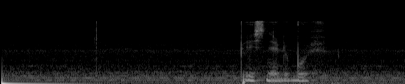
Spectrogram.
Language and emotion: Russian, neutral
